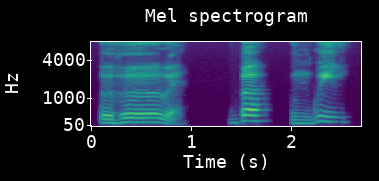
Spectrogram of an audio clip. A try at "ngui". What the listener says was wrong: ngui. Ne dis pas ngoui, mais ngui.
